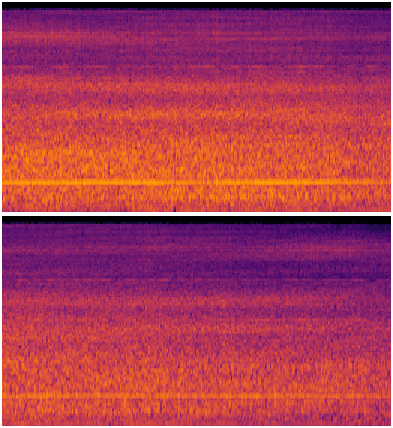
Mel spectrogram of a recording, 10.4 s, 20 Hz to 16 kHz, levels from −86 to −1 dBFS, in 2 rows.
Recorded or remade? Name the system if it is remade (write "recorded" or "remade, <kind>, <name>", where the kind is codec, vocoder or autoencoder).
recorded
